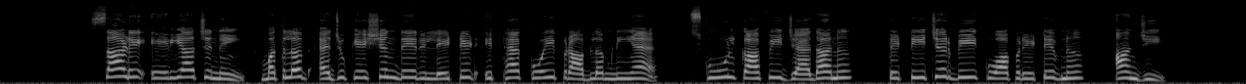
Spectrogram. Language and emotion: Dogri, neutral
